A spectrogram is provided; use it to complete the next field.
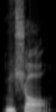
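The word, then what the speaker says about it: Micheaux: between black filmmakers like Oscar Misho, sometimes pronounced Mishaw, and Noble Johnson in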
